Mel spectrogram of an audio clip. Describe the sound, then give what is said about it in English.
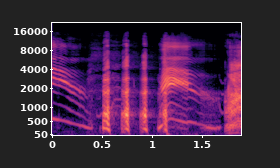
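A cat meows several times in quick succession, a drawn-out falling meow, three short chirpy bursts, then another long wavering meow, fairly loud with no talking. “You really should make a piano cat app that every time someone it just goes...”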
